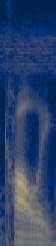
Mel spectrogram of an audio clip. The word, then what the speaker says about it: Kali: was easy to say Kali. So, yeah. And it's close to Cali, like California.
